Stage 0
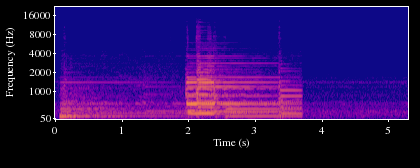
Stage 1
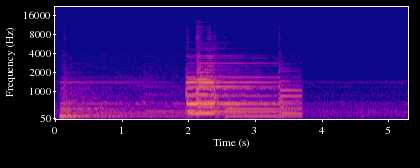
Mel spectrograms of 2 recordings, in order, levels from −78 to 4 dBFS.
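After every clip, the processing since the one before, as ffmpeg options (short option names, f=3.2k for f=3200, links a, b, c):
-af anull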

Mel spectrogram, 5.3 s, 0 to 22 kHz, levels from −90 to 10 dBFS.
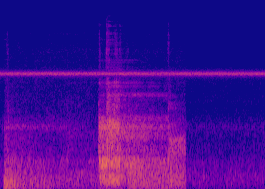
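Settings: -af "aeval=exprs='val(0)+0.0112*sin(2*PI*4400*n/s)':c=same,afftfilt=real='hypot(re,im)*cos(2*PI*random(0))':imag='hypot(re,im)*sin(2*PI*random(1))':win_size=512:overlap=0.75"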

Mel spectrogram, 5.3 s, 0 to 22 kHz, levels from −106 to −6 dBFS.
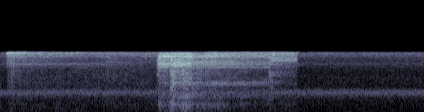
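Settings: -af "lowpass=f=3.2k:t=q:w=0.5098,lowpass=f=3.2k:t=q:w=0.6013,lowpass=f=3.2k:t=q:w=0.9,lowpass=f=3.2k:t=q:w=2.563,afreqshift=-3800"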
